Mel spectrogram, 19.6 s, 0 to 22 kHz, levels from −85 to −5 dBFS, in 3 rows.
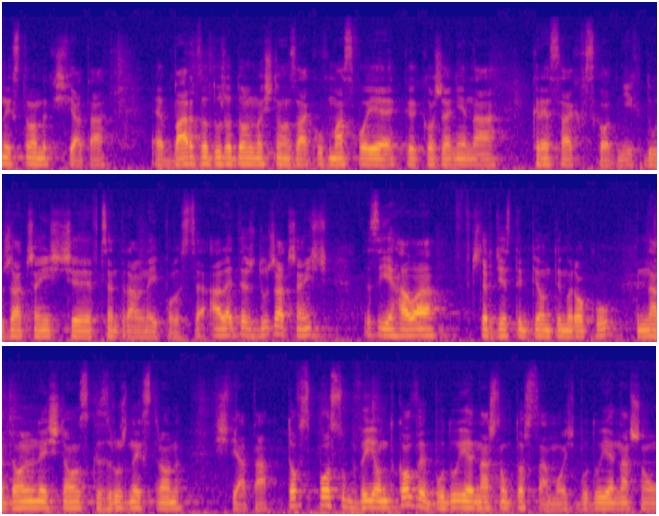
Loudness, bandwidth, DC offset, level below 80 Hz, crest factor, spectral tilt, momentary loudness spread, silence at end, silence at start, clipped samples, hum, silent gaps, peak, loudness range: -30 LUFS; 18.5 kHz; under 0.1%; -52 dBFS; 18 dB; -5.5 dB/octave; 10 LU; 0 s; 0 s; under 0.1%; none; none; -12 dBFS; 3 LU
